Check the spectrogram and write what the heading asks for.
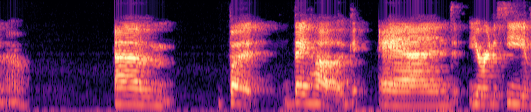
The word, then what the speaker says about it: Eurydice: Eurydice?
